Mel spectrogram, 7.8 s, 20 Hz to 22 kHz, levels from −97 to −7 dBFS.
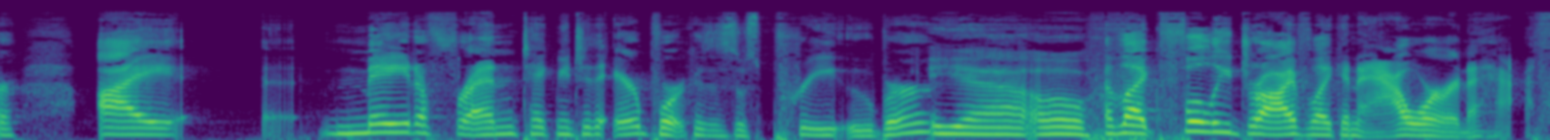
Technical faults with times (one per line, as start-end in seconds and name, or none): none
